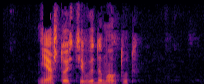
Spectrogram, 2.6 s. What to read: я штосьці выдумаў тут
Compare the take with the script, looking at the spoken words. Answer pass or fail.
pass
